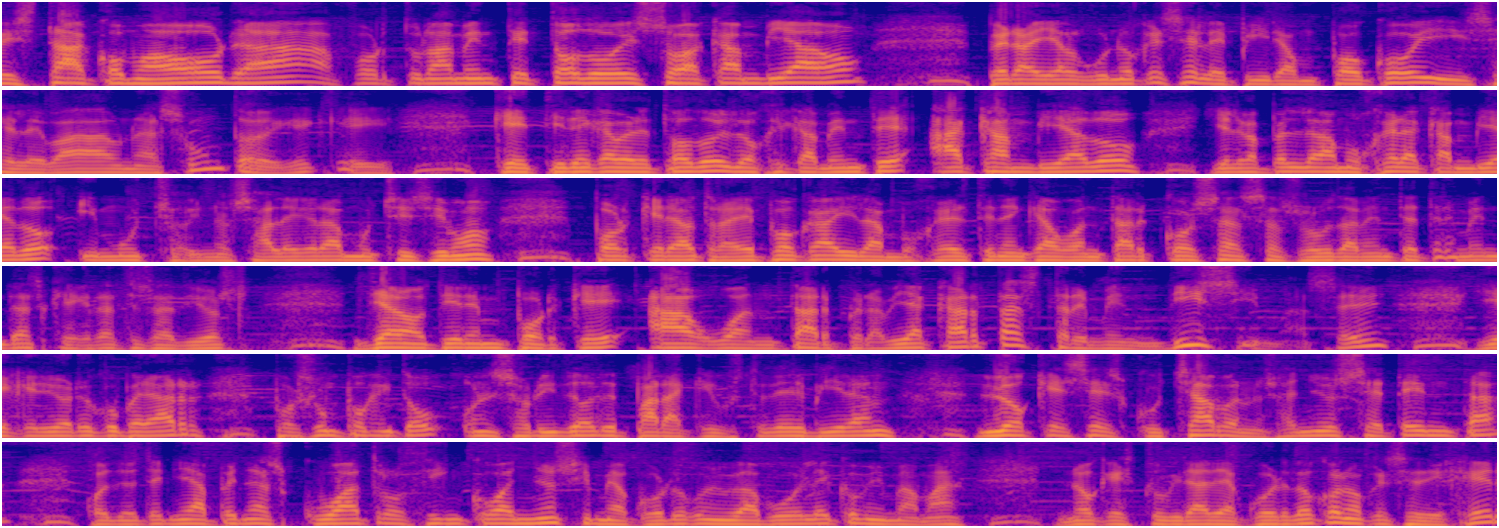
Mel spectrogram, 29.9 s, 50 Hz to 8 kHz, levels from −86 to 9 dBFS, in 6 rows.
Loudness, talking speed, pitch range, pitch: -21 LUFS, 255 wpm, 130-155 Hz, 145 Hz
